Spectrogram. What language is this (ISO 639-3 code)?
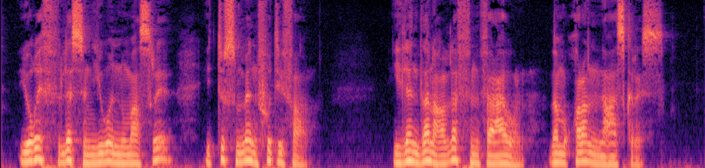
kab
